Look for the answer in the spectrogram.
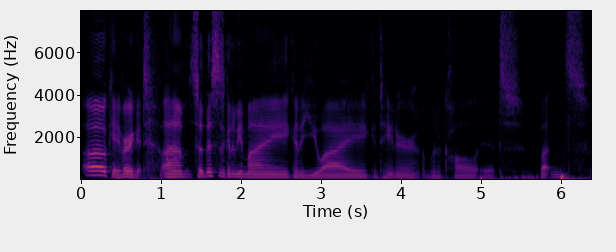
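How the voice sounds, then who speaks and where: Low-voiced man giving a casual software tutorial. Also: normal speed, clean tone. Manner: informal, thinking aloud while demonstrating. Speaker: software instructor. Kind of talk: casual screen-share tutorial.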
